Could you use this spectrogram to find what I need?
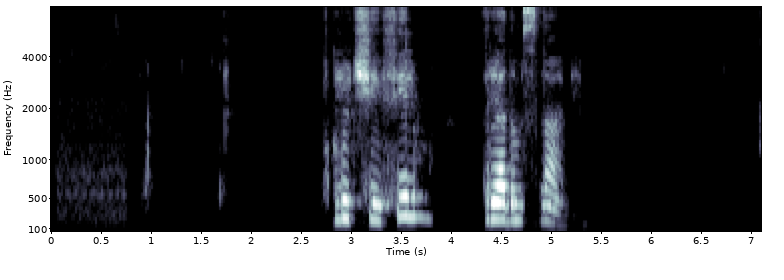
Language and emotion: Russian, neutral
